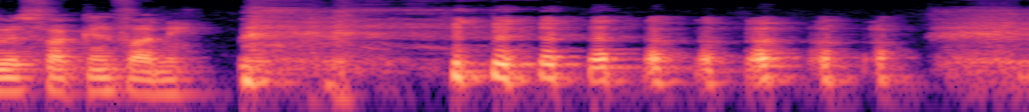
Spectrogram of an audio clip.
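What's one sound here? A young man laughs close to the microphone.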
